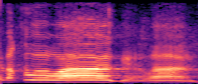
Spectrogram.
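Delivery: loud, high, slowed cry of no; preacher protesting in mock horror; mock alarm. Real, not acted. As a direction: wave it off in comic alarm.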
